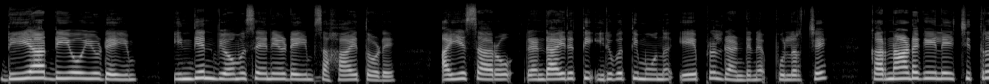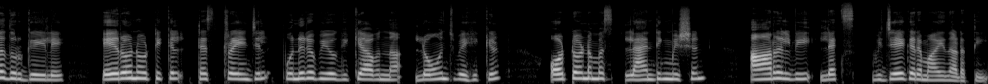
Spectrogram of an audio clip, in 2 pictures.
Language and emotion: Malayalam, neutral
